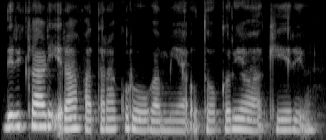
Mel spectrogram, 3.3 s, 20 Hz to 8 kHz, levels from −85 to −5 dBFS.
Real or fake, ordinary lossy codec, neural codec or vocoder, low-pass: real; none; none; none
